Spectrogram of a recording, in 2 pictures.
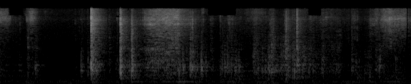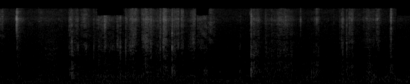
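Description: Faint handling of cut paper pieces on a tabletop: light rustles and slides, with a sharp tap about a second in followed by a rustle of about a second, and smaller rustles after.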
